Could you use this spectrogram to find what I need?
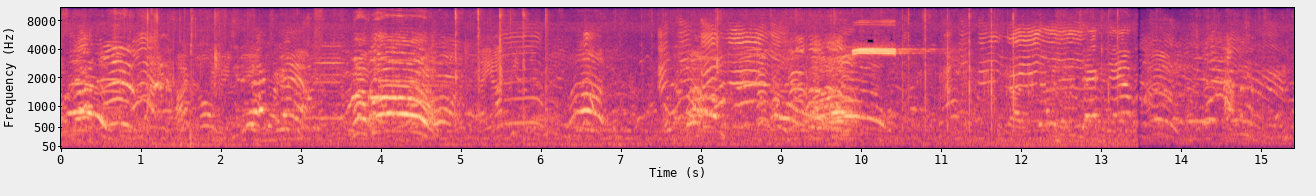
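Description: Young players shout across an open field.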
